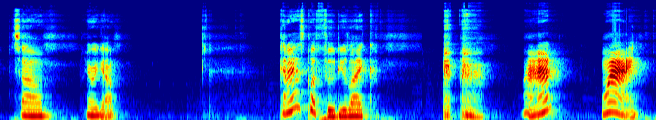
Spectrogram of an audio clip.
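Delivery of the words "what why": put-on goblin voice, high and loud. Asked what food it likes, answering in a goblin voice. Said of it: "that's my goblin voice".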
